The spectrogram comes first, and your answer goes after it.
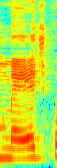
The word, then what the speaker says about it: médico: médico ótimo quantas vezes uma palavra já acentuado você nem precisa ter o trabalho de fazer aí essa pronúncia né porque é uma sílaba tônica então você aí já tá com o sinal aí já especificando para você que essa seria a sílaba mais forte então médico é proparoxítona pastel oxítona semente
